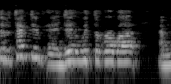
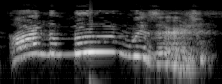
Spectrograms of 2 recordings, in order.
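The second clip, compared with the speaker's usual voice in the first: very high, very slow, loud, drawn-out shout; 10 semitones higher, 8 dB louder than usual. Acting out the moon wizard for another speaker: moon wizard yelling. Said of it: "Like him yelling".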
